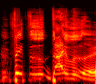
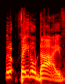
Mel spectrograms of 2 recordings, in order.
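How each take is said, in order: First: "Fatal Dive" pitched much higher and stretched very slow, each word drawn out; hammed-up hero shouting the attack name; anime attack call. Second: Said in the usual way. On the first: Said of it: "he said". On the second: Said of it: "that's what it's called".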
